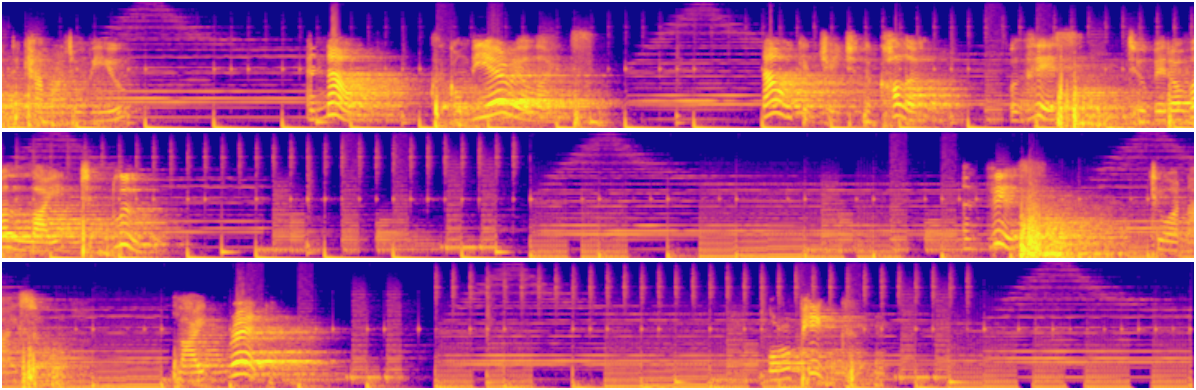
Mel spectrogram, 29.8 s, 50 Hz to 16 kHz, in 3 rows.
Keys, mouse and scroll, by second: 0.4 click, 1.0-1.9 middle drag, 1.9-3.0 scroll down 2, 3.0-4.2 middle drag, 4.2 click, 5.2-6.9 middle drag, 6.9 click, 16.5-18.0 middle drag, 18.0 click, 18.7-20.2 middle drag, 20.2 click, 26.8-27.5 middle drag, 27.5 scroll up 1, 28.2-29.8 middle drag.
